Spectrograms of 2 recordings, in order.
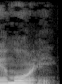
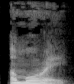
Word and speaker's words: amore: from that connoted by amore. Amore, you fairly sing the second syllable, in a baritone voice, from the chest, with a little throaty tremolo on the surface to make it sound more palpitating.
